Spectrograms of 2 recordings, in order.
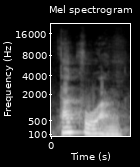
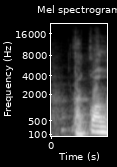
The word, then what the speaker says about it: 택암: 그래서 이 대목에서 이게 제가 가끔 가다가 여러분한테 소개하는데 택암, 일본의 택암 선사, 택암을 발음을 택은 닭구고 암은 앙이에요. 그러니까 닭구앙, 닭광 선사가 그 당대 최고의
